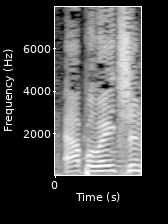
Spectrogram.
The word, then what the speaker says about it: Appalachian: All right, we'll definitely check out Appalachian Harley-Davidson.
